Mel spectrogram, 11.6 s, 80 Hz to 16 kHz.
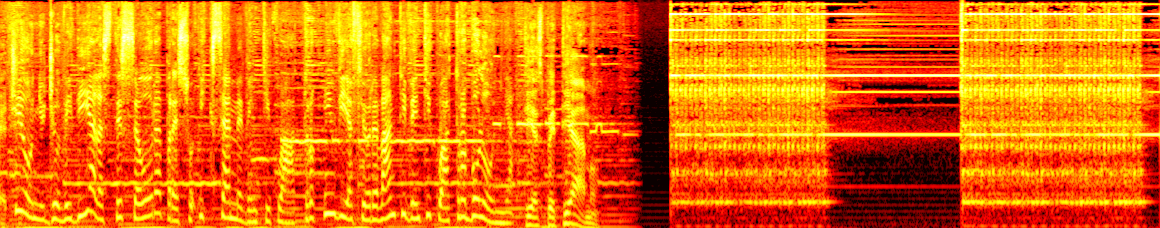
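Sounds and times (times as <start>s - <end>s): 
speech: 0.1s - 6.1s
telephone bell ringing: 6.2s - 11.5s.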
